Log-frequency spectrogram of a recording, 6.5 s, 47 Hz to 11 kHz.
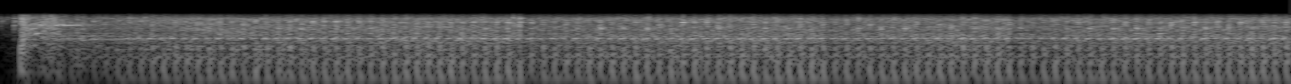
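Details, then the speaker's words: Nissan 9.8 four-stroke outboard, warm, after drilling out the idle adjustment plug and richening the factory-lean idle: an even, mellow putter with regular exhaust pulses and no hopping; still shakes slightly, far less than before. "The motor sounds a lot more mellow and it still shakes a little bit, but not near as bad. It sounds a lot better to the exhaust."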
